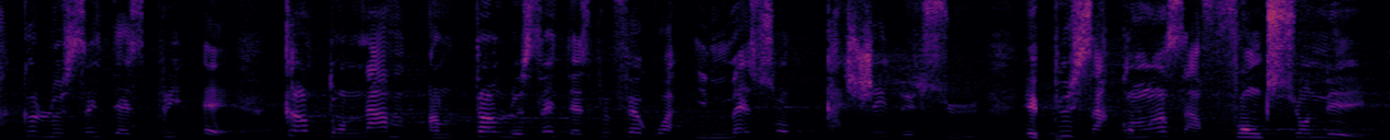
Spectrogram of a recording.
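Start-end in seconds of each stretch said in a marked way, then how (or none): 5.1-6.9 louder, driving sermon delivery; full-force preaching. Acted. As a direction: hammer each line home to the congregation.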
